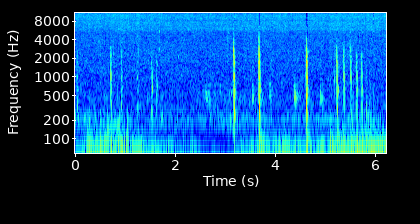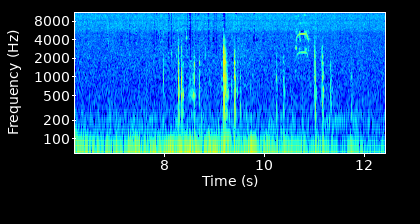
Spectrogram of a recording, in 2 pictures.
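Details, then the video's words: Baby manatee approaching and checking out divers underwater at Crystal River, Florida, in 2018. A single brief, high, tonal squeak with a clear overtone comes near the end, over steady low rumbling water and boat noise and scattered sharp clicks. "Baby Manatee checks us out and squeaks"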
